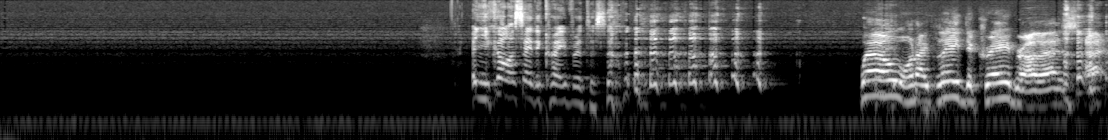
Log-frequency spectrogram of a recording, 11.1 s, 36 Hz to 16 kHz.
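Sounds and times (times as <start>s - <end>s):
faint hiss: 0.0s - 11.0s
steady low hum: 0.0s - 11.0s.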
